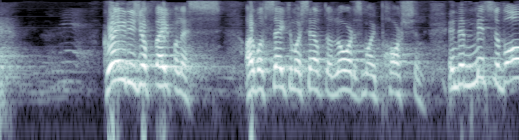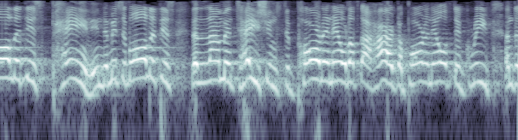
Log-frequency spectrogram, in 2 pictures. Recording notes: Recorded live in Liberty Church in 2019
